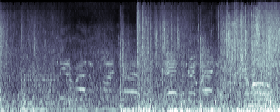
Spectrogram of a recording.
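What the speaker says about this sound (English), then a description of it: "Oh, he's shooting us at point blank." Naval Action sea battle with ship cannon fire at point-blank range, booming shots over constant wind and sea noise, with someone talking throughout.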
